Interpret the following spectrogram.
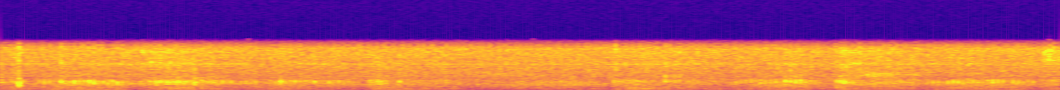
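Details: Purring cat called Cookie: a constant low vibrating rumble lasting the whole stretch, with a brief tap at the start and no other sounds intruding.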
